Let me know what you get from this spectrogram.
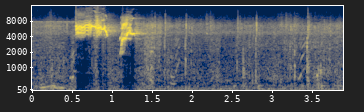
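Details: Baby Barbary macaque crying at Monkey Forest: two sharp, piercing high screams in quick succession, the first longer, then quiet with faint rustling and distant sounds.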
